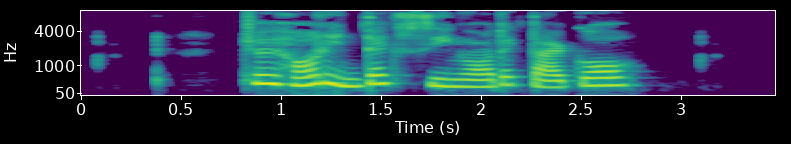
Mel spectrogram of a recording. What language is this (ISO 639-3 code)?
yue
